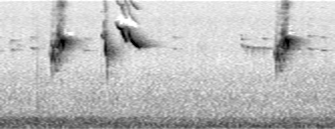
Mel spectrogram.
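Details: Short high chirps from a singing black-throated canary, two close together and then a pause before a third sharp, descending note; faint low background rumble.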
